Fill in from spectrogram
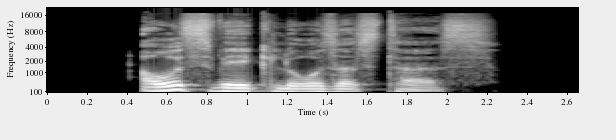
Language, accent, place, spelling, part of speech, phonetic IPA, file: German, Germany, Berlin, ausweglosestes, adjective, [ˈaʊ̯sveːkˌloːzəstəs], De-ausweglosestes.ogg
- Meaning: strong/mixed nominative/accusative neuter singular superlative degree of ausweglos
